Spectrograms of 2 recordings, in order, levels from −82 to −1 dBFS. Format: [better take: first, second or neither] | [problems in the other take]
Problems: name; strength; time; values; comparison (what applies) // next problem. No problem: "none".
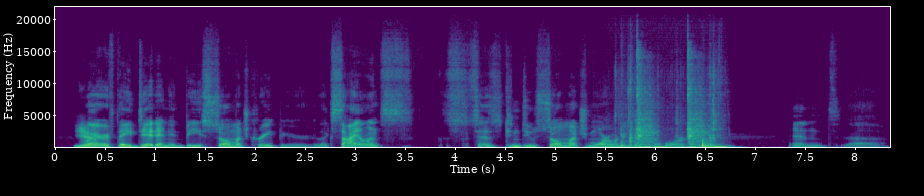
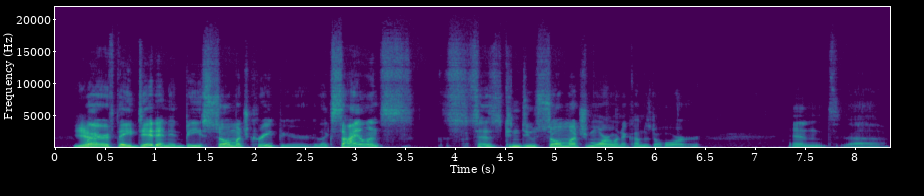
second | footsteps; loud; from 5.5 to 7 s; peak 4 dB above the speech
